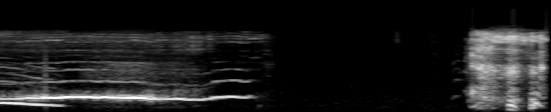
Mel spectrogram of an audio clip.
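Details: Dog howling in reply to a person howling: a long, steady, slightly wavering tone lasting about two seconds and lifting at the end, with a lower voice overlapping at the start, then silence and a short burst of rough noise.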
